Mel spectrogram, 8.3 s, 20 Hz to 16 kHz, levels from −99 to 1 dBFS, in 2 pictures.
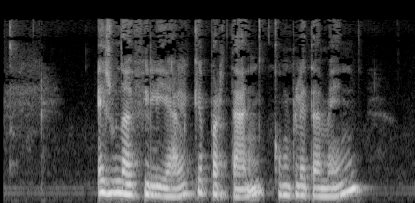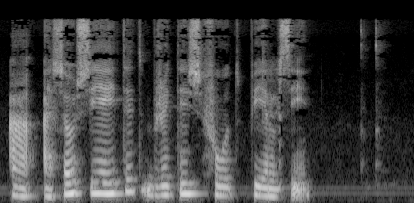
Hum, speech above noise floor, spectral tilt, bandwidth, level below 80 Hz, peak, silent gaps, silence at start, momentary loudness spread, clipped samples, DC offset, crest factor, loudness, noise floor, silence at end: none; 39 dB; -5 dB/octave; 11.5 kHz; -60 dBFS; -6 dBFS; none; 0.1 s; 9 LU; under 0.1%; under 0.1%; 18 dB; -23 LUFS; -61 dBFS; 1.05 s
